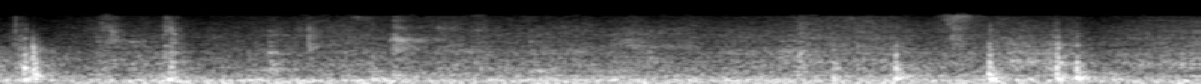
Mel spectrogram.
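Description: A few light wooden knocks and clicks from a wooden Montessori geometric cabinet's drawer and shape trays being handled, over a steady hiss and rumble of old film sound.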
